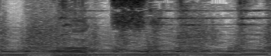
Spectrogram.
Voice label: Businessman dialogue

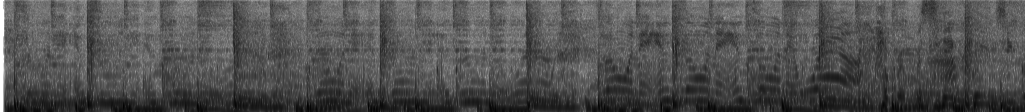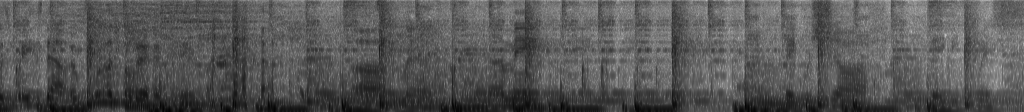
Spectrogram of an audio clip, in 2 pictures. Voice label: So Cute Voice

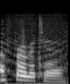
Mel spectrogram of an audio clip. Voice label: Computer Voice

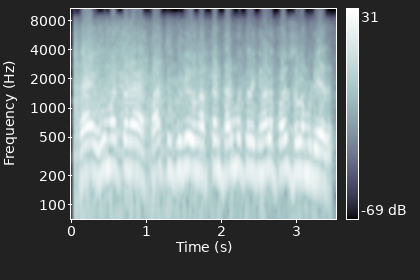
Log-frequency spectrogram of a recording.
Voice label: Tamil Comedy

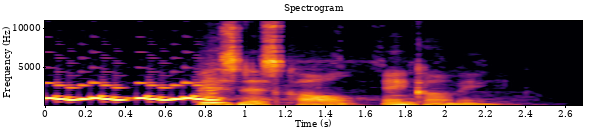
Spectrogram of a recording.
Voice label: Female Voice

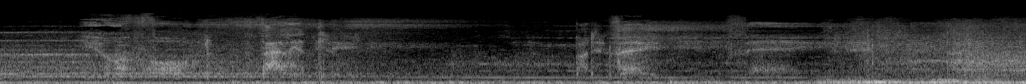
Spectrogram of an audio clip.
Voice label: Voldemort Whisper

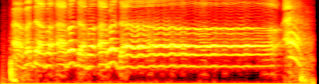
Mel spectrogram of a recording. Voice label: Aba Daba Pitched

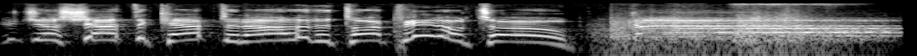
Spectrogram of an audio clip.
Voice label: Underwater Doh; Homer

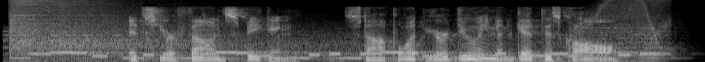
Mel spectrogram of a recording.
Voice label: Phone Speaking

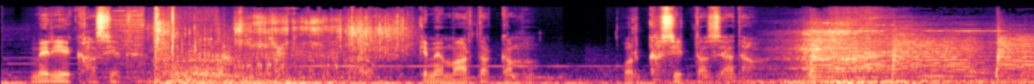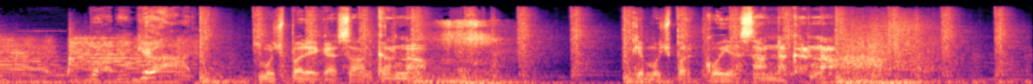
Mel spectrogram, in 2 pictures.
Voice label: dialog

